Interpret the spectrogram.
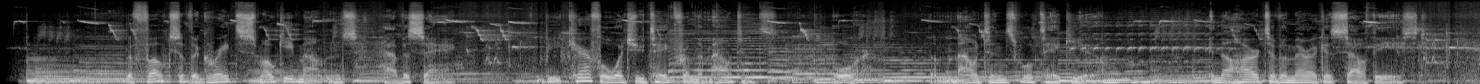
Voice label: AUDIOBOOK; Male Voice Talent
